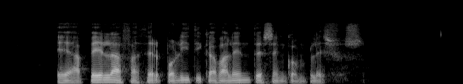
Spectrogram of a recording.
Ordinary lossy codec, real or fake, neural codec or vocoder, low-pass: Opus, 64 kbps; real; none; 7.2 kHz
